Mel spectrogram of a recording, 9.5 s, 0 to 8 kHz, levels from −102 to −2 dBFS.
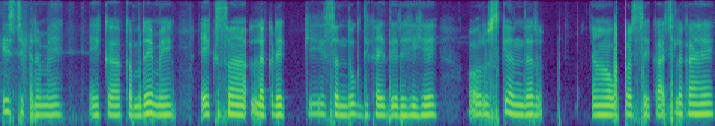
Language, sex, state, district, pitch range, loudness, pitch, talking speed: Hindi, female, Andhra Pradesh, Chittoor, 180-195 Hz, -23 LUFS, 185 Hz, 145 wpm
